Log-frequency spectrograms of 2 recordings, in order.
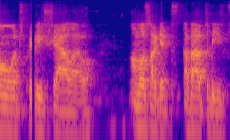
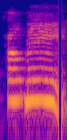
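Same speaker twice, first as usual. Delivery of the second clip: very high, shrieked plea; mock scream for help. Game master repeating the island woman's plea, higher mock scream. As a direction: push the acted cry right up into falsetto. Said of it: "It sounds like the Hello Neighbor scream".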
